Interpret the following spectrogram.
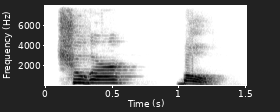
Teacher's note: elevamos la entonación al principio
